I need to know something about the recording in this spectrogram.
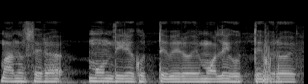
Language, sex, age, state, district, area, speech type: Bengali, male, 18-30, West Bengal, Paschim Bardhaman, rural, spontaneous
